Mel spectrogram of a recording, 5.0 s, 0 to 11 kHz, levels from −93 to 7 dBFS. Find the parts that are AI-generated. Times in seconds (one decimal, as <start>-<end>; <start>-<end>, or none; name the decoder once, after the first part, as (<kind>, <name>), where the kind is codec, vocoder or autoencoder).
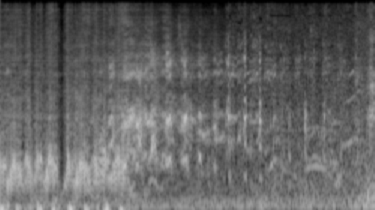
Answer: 0.0-3.0 (vocoder, Vocos)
